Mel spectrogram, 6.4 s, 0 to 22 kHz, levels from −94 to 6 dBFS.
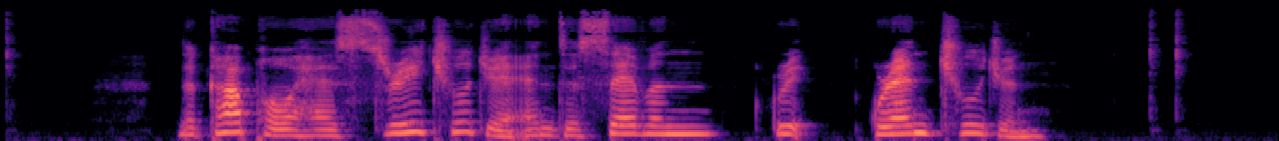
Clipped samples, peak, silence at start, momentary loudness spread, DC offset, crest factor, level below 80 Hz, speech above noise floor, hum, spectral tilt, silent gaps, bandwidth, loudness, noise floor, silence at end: under 0.1%; -4 dBFS; 0.9 s; 12 LU; under 0.1%; 22 dB; -60 dBFS; 48 dB; none; -4 dB/octave; none; 16 kHz; -26 LUFS; -74 dBFS; 0.5 s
